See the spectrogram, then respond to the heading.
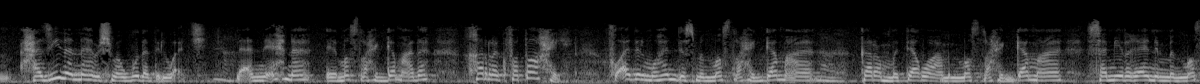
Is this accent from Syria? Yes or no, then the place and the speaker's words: no; Alexandria, Alexandria Governorate, Egypt; born or raised there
